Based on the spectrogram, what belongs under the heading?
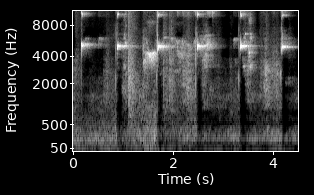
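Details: Lovebird of the fighter kind, heard as a lure for other lovebirds to answer. Sharp, piercing high chips come about once a second, with a thin hissing background between them.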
